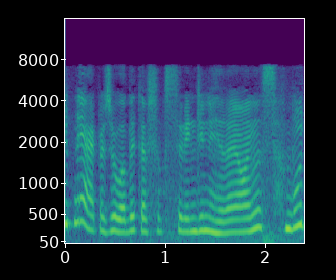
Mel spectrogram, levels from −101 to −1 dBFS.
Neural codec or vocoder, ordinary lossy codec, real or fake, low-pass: codec, 16 kHz, 0.5 kbps, FunCodec, trained on LibriTTS, 25 frames a second; AAC, 48 kbps; fake; 7.2 kHz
